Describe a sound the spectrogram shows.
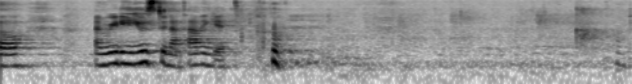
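A woman laughs into a microphone.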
